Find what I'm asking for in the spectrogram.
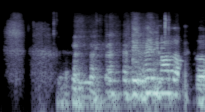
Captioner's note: laughter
